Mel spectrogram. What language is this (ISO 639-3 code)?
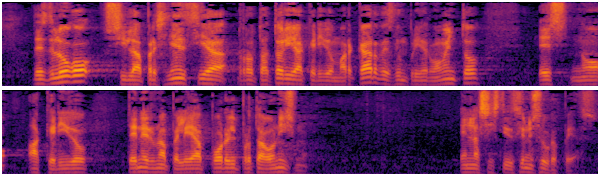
spa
